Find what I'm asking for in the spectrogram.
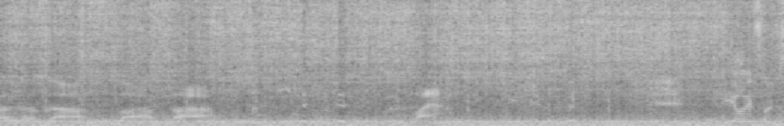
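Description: A loud, steady roar of jet engines fills an airliner cabin from a seat above the engine, with muffled voices talking intermittently beneath the drone.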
